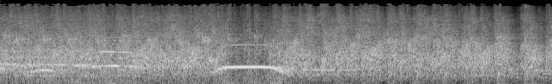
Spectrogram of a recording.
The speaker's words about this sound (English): All right, so big round of applause for both these guys.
